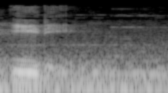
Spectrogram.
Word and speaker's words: EDI: behind the medical Bay why are you named Edie Ed is the phonetic pronunciation of Eed d I that is an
